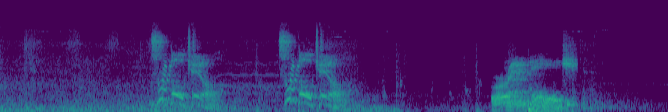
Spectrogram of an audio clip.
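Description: Magic spells whoosh and burst.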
